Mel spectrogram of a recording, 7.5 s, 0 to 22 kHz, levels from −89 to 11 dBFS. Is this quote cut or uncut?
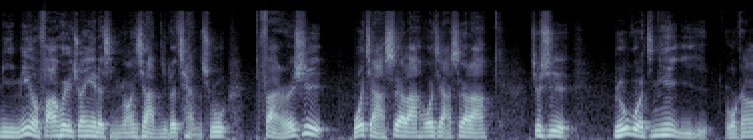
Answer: cut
